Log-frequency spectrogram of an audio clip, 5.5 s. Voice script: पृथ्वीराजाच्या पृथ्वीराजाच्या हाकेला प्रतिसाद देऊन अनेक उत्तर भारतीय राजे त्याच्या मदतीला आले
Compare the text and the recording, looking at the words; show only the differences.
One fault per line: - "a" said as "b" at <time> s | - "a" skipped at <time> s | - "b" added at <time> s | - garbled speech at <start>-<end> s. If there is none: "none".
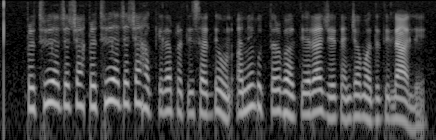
none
